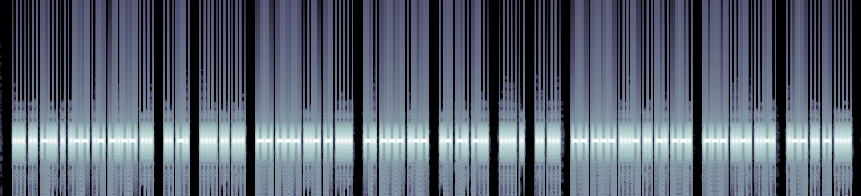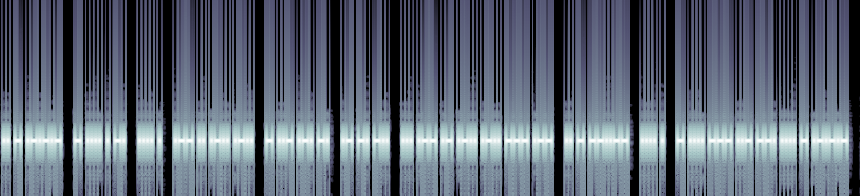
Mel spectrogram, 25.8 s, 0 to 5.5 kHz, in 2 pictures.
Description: Morse code, heard as a keyed tone, about 40 wpm, 600 Hz. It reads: SIDEWAYS IN HIS MOUTH NOW AND HE IS MOVING OFF WITH IT. THEN HE WILL TURN AND SWALLOW IT, HE THOUGHT.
